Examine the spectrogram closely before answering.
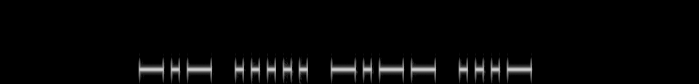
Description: Morse code, heard as a keyed tone, about 15 wpm, 700 Hz. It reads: K5YV
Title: USA Call Signs - 4 Characters - Repeated 2x - 15wpm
